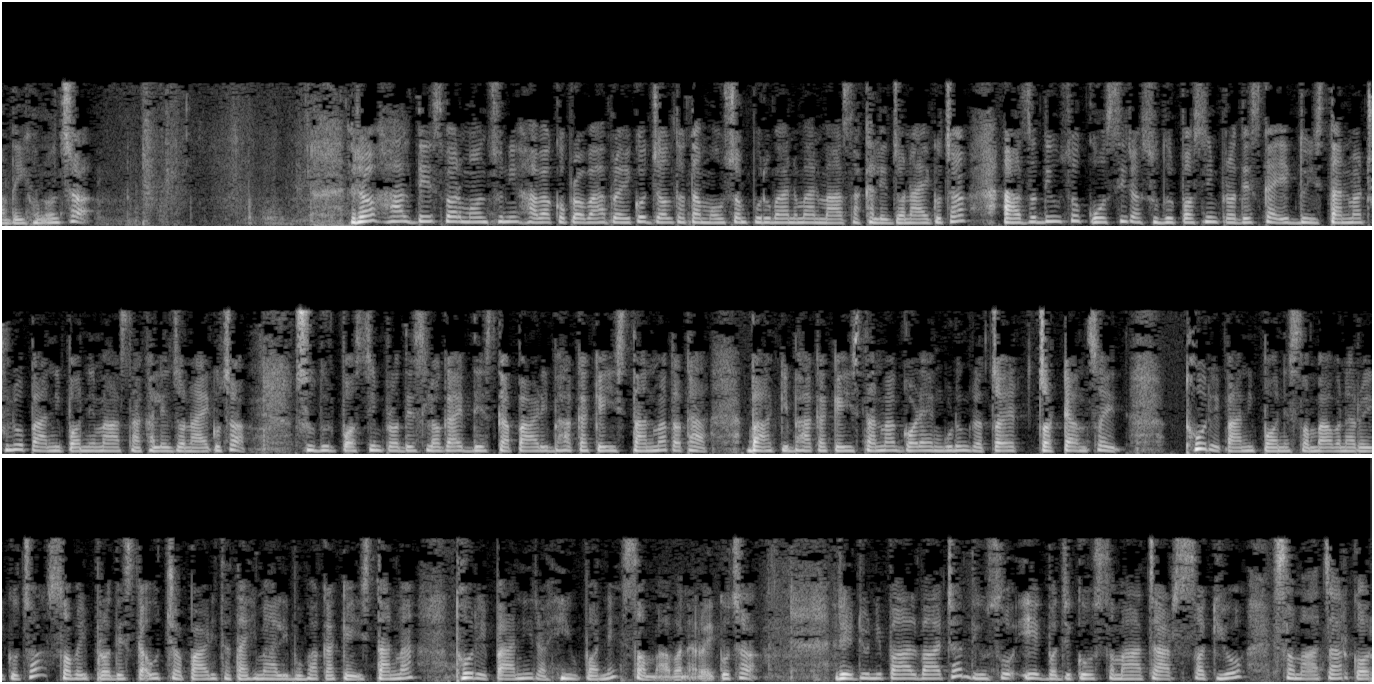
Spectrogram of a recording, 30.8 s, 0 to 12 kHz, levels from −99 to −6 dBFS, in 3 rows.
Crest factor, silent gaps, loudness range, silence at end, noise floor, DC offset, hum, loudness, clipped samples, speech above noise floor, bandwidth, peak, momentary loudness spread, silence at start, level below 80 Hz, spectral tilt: 24 dB; none; 2 LU; 0 s; -53 dBFS; under 0.1%; none; -31 LUFS; under 0.1%; 22 dB; 8.2 kHz; -6 dBFS; 7 LU; 0 s; -66 dBFS; -4.5 dB/octave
